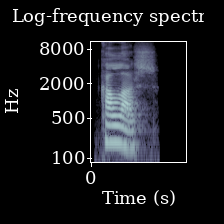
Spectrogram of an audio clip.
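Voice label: "kollaj", Azerbaijani; Orfoqrafiya Lüğəti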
